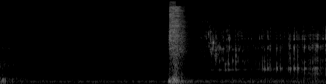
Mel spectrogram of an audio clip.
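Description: A bottle of Jamaican country-style ginger beer soda gets a sharp, loud cap pop after a quiet stretch, followed by fizzing and liquid pouring with bubbly crackle.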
